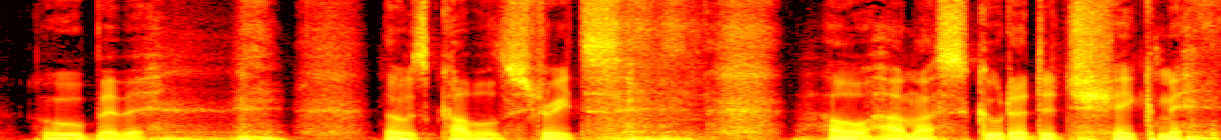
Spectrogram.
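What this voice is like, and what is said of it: Smooth, soothing radio-style voice. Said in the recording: “The dulcet tones ... quite a good radio voice ... soothing ... Smooth it into me”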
